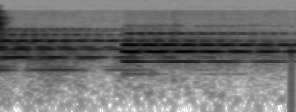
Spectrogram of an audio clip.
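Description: Faint, sustained chime tones, a new set of bell-like notes sounding about a second in.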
